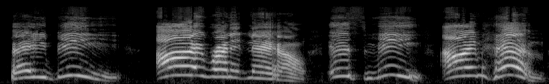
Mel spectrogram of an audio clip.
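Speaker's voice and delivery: slow, high, loud bragging; cocky boast. Retold or imitated. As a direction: crow it like you own the court. Voicing Wemby's boast.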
